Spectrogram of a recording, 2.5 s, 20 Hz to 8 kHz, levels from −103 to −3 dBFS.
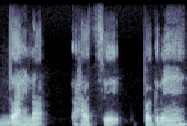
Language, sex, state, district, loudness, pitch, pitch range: Hindi, male, Bihar, Kishanganj, -21 LUFS, 135 Hz, 135-140 Hz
